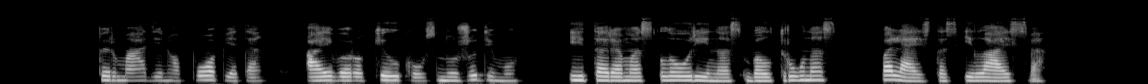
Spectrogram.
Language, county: Lithuanian, Alytus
